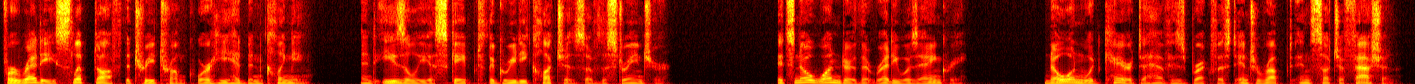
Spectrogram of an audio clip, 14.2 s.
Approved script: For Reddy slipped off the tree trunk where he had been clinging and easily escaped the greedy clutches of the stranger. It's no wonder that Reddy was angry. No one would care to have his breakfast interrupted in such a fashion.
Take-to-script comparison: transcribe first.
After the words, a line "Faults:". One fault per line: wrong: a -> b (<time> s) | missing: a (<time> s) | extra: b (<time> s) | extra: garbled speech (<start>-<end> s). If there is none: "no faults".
For Reddy slipped off the tree trunk where he had been clinging and easily escaped the greedy clutches of the stranger. It's no wonder that Reddy was angry. No one would care to have his breakfast interrupt in such a fashion.
Faults:
wrong: interrupted -> interrupt (12.4 s)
